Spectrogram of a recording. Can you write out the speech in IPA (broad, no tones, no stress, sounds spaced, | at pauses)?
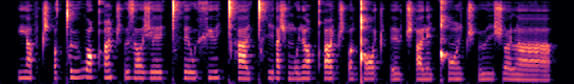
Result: j ã f t͡ʃʼ ʌ ǀ ʉ v o qʼ ĩ t͡ʃʼ ɨ z ʌː ʒ eː ǀʰ e u̯ xʲ ʉ i̯ ǀʰ aː i̯ ǀʰ i ɾ a ʃ ŋʷ i ɾʲ ɔ̃ qʼ ɨ t͡ʃʼ ʌ ŋ͡ǃ ɔ t͡ʃʼ e y̯ t͡ʃʼ a ɾʲ ã ǃʰ ɔ̃ i̯ t͡ʃʼ ʉ i̯ ʃ œ l ã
